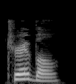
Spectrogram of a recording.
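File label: "tribble", British English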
